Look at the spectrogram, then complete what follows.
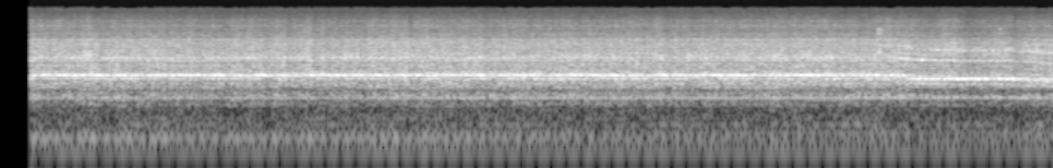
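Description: Metal lathe running under power while set up for thread cutting: a steady motor-and-gear hum with a high whine, which cuts in abruptly at the start and dips slightly in pitch about six seconds in.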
